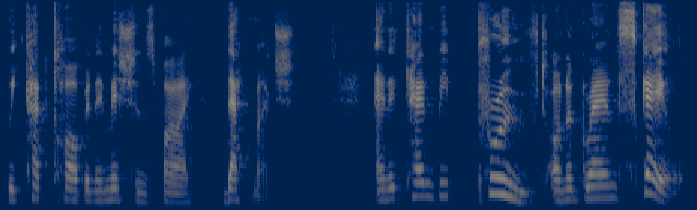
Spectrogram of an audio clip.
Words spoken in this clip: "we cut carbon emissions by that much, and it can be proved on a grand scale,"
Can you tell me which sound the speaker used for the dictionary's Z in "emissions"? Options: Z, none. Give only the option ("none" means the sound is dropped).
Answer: Z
